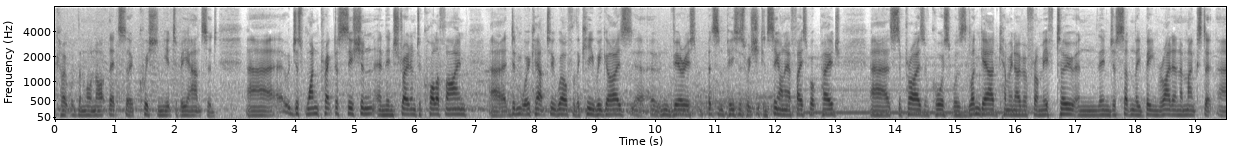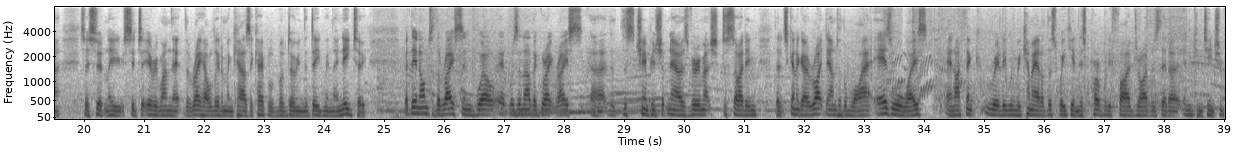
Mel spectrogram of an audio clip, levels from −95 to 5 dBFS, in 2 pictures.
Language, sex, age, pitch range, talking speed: English, male, 50-69, 115-135 Hz, 210 wpm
